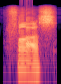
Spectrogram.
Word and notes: fuss: American English

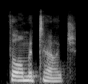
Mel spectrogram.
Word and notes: thaumaturge: Indian

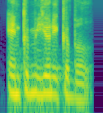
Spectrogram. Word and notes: incommunicable: Indian

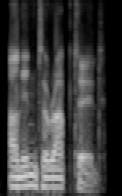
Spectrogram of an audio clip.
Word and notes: Uninterrupted: British English

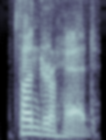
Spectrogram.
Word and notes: thunderhead: American English

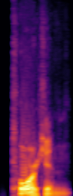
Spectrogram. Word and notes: torchon: American English

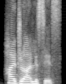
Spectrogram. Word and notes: Hydrolysis: Indian

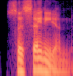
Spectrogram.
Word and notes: Sassanian: American English

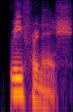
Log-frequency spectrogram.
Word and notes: refurnish: American English

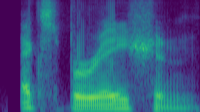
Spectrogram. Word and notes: expiration: American English

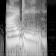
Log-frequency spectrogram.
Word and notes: ID: Indian

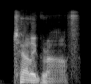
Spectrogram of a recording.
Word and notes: telegraph: British English

